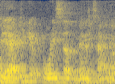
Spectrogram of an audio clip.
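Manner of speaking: wife scolding. Retold or imitated. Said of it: "It's like".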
